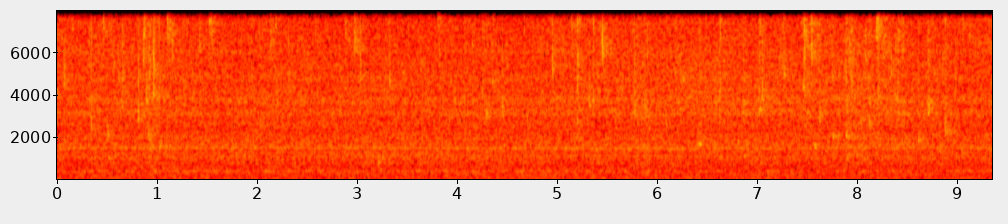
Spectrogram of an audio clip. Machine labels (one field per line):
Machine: pump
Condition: normal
